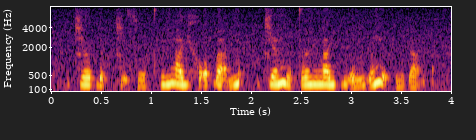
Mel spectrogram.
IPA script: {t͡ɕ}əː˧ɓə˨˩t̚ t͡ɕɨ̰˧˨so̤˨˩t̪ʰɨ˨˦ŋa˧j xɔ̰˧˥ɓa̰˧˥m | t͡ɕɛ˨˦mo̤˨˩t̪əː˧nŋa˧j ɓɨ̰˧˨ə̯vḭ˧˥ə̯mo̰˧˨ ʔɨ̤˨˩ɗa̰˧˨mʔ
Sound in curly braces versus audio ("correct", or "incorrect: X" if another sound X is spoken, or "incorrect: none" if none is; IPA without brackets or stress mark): correct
